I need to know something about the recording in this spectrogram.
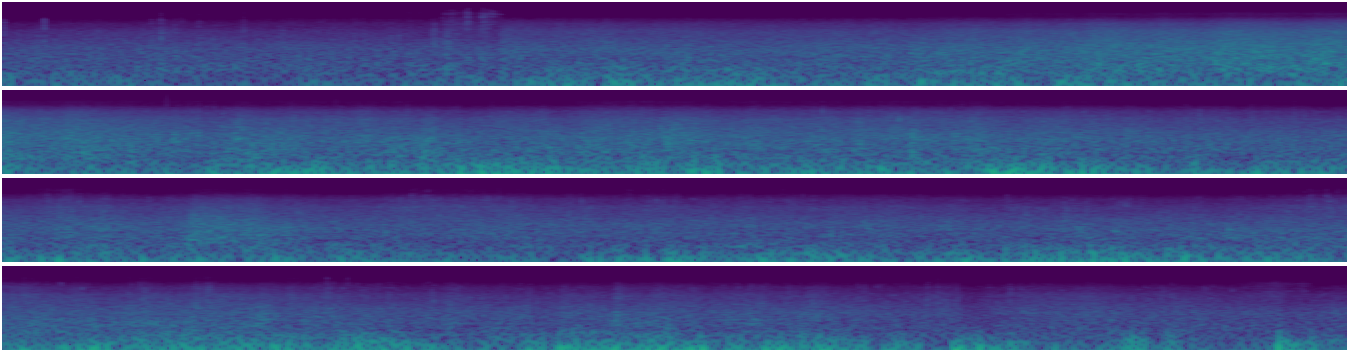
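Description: Wind buffeting the microphone in gusts over sea waves washing against concrete breakwater blocks, the water noise swelling up several times.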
